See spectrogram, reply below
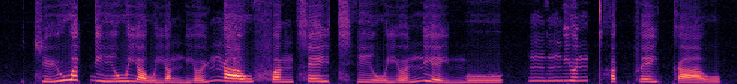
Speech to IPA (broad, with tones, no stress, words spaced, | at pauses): t͡syː˨˥wɐ˥t̚jiː˨˧w jɐ˨˩w jɐ˨˩ŋjɵ˨˥ɥŋaː˧w fɐ˨ŋse˧jt͡sʰiː˨˩w jɵ˨˥nje˨˩jmuː˨ | ŋɪ˥ŋjɵ˥nt̪ʰɐ˧k̚fe˧j kaː˨˩w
